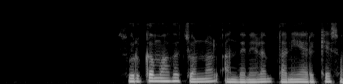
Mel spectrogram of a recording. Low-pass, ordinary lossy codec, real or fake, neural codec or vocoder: 7.2 kHz; none; real; none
